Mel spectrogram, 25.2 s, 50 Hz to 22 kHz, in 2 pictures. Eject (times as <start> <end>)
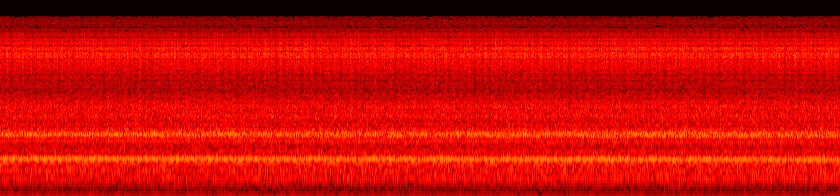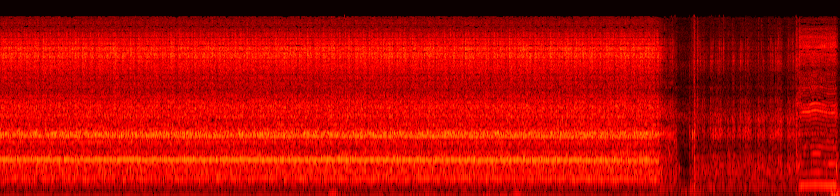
24.5 25.2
